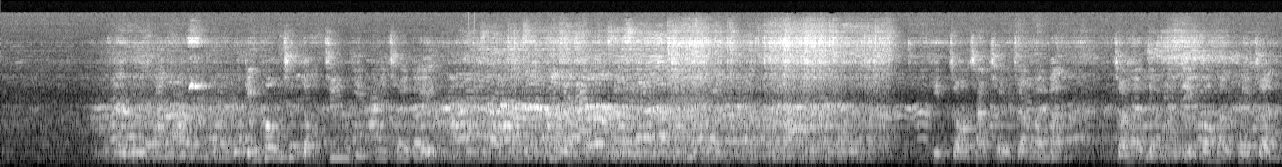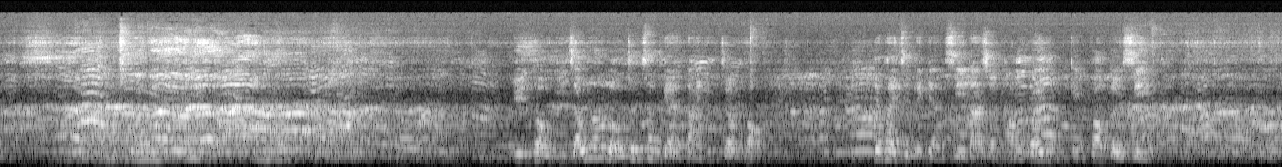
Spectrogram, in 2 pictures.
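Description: A crowd shouts.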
